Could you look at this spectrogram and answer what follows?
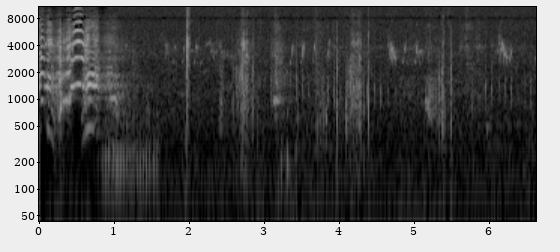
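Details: Captive-bred southern screamer (Chauna torquata) in Belgium, raised via artificial insemination, giving a loud, harsh trumpeting honk, then a low buzzy rattle and softer scattered calls, with other birds faint behind.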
